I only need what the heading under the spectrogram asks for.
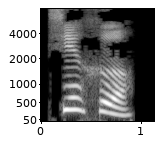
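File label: "仙鹤" Mandarin Chinese; hsk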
